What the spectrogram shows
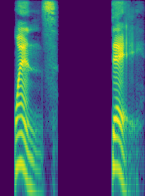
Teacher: the sound is actually simple. We don't say the first D.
